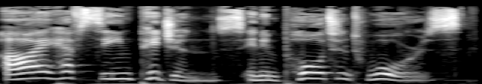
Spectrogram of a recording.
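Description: A woman reading aloud, voicing a wise old male pigeon who speaks wistfully and dreamily in a low, hushed way. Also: animated, slow pace, vocal fry, faint music behind, heavily acted.

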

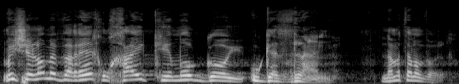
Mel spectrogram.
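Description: A man's voice: high-pitched, a little mellow, in a large hall. A man preaching a sermon as a rabbi, fervent and dramatic, acting out the voices he quotes.

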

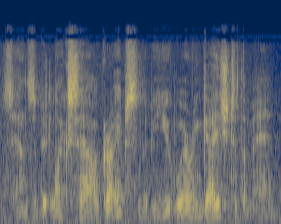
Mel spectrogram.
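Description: An actor playing a brisk, businesslike hospital boss and father in a TV soap. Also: medium pitch, big pitch swings, pushed and bright, slight background noise. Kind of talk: TV soap acting.

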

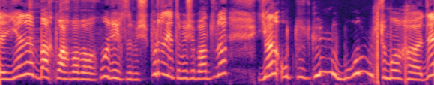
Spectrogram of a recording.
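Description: A video game YouTuber with a high-pitched voice gives let's play commentary that is rambling and exclamatory. He often repeats phrases and speaks straight to viewers, with no echo.

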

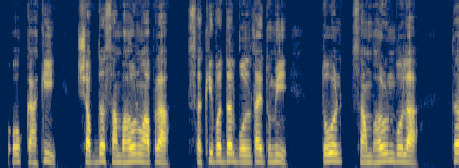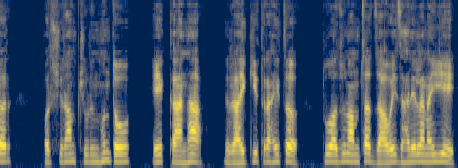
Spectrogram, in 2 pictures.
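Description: A man narrating an episode recap in a steady storytelling way, reading the characters' lines in his own voice. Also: a little high, dry recording, studio quality.

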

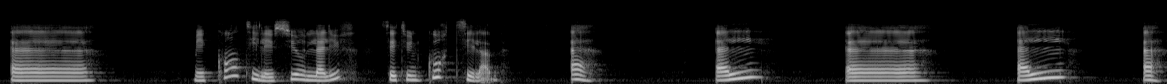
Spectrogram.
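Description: A woman teaching Quran reading in a slow step-by-step lesson, drawing out syllables patiently. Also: mid-range voice, warm tone, dull audio. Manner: drawn-out syllable drills, patient.

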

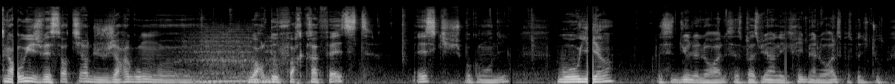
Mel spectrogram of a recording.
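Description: A man's voice: on the low side, fairly even intonation, a little fast, darkish tone, a little hiss or hum. A man chatting casually and joking around while he streams himself playing an online game. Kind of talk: casual gameplay commentary.

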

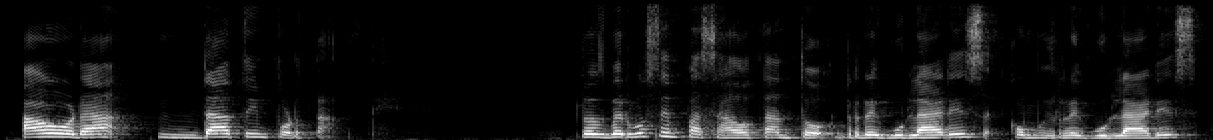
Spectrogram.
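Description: A woman teaching English grammar, slowly reading bilingual example sentences with careful pronunciation. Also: on the high side. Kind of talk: slow bilingual grammar lesson.

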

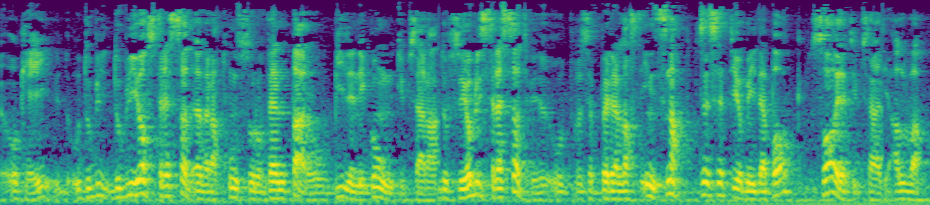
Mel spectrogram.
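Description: A man's voice: medium pitch, expressive, hardly any pauses, a little mellow, roomy sound, a little hiss or hum. A man vlogging, telling a story in a casual, rambling way full of fillers, sounding tired. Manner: rambling, heavy use of fillers.

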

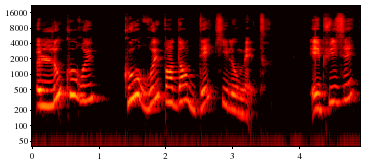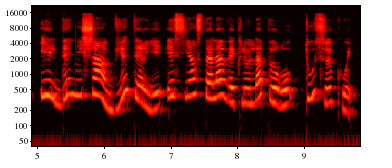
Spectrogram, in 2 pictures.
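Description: A woman reading a children's storybook aloud, slow, expressive and gentle. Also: high-pitched.

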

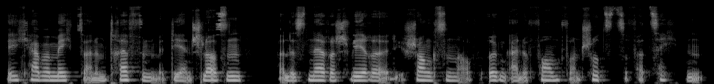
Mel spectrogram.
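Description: A woman's voice: medium pitch, little pitch movement, moderate pace, creaky, darkish tone. A woman voicing a guarded teenage wizard boy who answers in clipped, wary retorts in a fan audiobook. Her own reading voice carries him. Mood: wary, bitter.

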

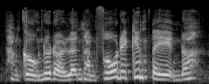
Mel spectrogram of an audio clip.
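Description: A distraught middle-aged mother , acted by a woman, speaks in a high voice. She is tearful and pleading in a family TV drama. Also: fast talker, fairly bright tone, slight background noise, close to an everyday voice. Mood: worried. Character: distraught rural mother begging her son to stay. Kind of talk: TV drama acting.

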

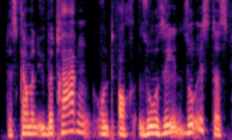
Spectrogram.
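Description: Fast-talking gravelly man. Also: fairly high pitch. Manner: emphatic, rambling, animated. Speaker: interview guest. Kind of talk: casual conversation.

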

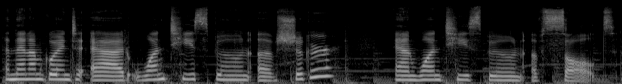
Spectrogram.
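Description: A woman's voice: medium pitch, slow. Chatty woman narrating a cooking video. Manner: relaxed, chatty, with small laughs and fillers. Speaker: cooking channel host. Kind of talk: friendly voice-over cooking instructions. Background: soft guitar music.

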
